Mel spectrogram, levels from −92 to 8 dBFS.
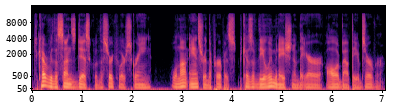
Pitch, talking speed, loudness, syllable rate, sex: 90 Hz, 210 wpm, -19 LUFS, 6.1 syllables/s, male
